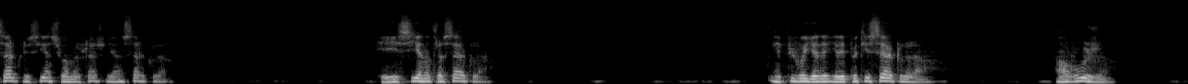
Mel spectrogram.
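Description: A man speaks calmly in short phrases over a microphone, as on an online call.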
